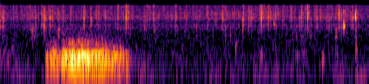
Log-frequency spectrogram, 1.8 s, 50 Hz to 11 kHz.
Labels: {"label": "biophony, growl", "recorder": "SoundTrap 600 or HydroMoth"}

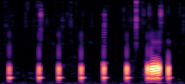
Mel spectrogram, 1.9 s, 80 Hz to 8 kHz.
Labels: {"label": "biophony, knock croak", "recorder": "SoundTrap 300"}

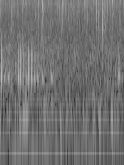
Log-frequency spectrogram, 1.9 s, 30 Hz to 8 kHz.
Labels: {"label": "biophony, rattle response", "recorder": "SoundTrap 500"}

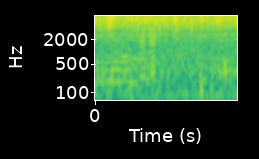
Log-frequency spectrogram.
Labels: {"label": "biophony, grouper", "recorder": "SoundTrap 300"}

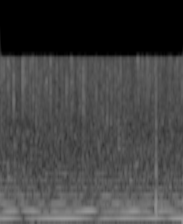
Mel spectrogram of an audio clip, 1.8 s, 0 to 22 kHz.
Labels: {"label": "biophony, midshipman", "recorder": "SoundTrap 500"}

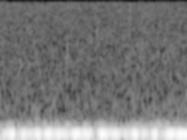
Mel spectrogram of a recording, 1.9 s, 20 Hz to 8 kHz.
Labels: {"label": "anthrophony, boat engine", "recorder": "SoundTrap 300"}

